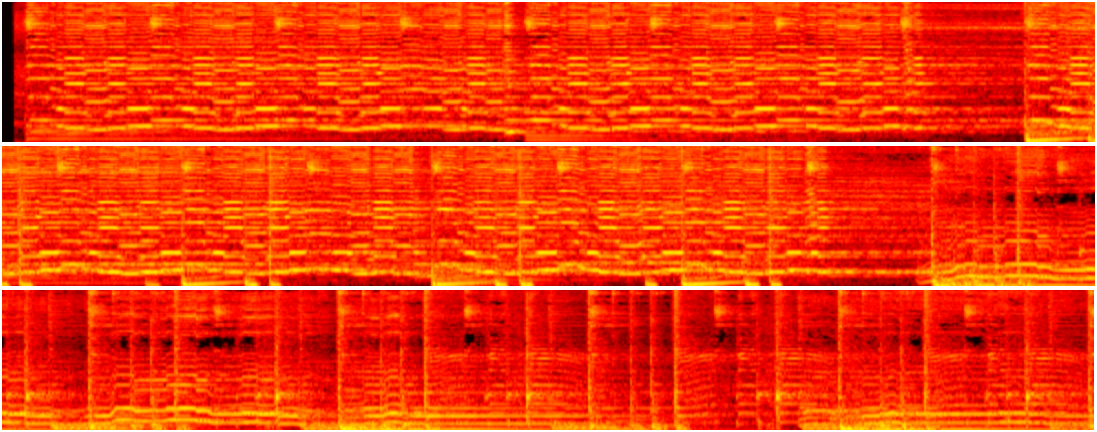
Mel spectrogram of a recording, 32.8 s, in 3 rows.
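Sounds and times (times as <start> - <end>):
heart touching background music: 0.2 - 32.7.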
